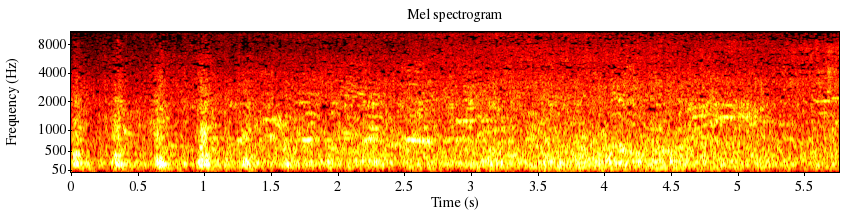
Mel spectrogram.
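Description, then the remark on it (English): A steady, loud wash of hissing steam and rumbling station noise from a crowded train to Adelsfield at platform number 7 at Christmas, with a few clanks early on and indistinct voices underneath. “Train's pretty crowded. Not a seat anywhere, sir.”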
